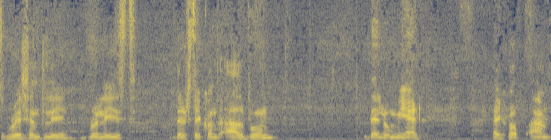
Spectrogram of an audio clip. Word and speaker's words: De Lumière: Okay, they are from the band NEBULAE Come Sweet, a Belarusian band who just recently released their second album, De Lumière. I hope I'm pronouncing correctly the name.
